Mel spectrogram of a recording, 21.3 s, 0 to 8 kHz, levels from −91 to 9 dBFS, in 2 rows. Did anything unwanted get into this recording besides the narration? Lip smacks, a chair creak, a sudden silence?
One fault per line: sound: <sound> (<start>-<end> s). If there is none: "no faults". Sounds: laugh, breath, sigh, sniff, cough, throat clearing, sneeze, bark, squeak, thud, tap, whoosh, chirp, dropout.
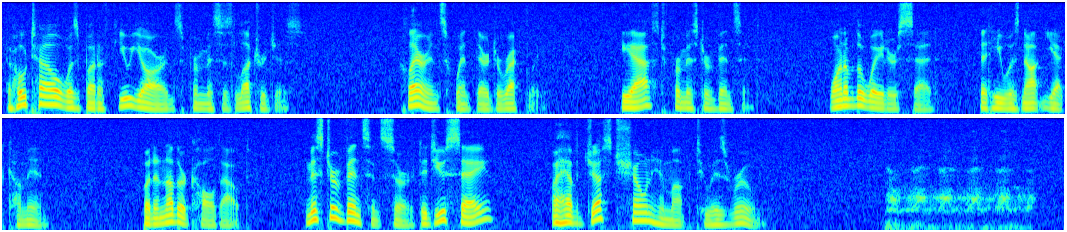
sound: bark (19.5-21.0 s)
